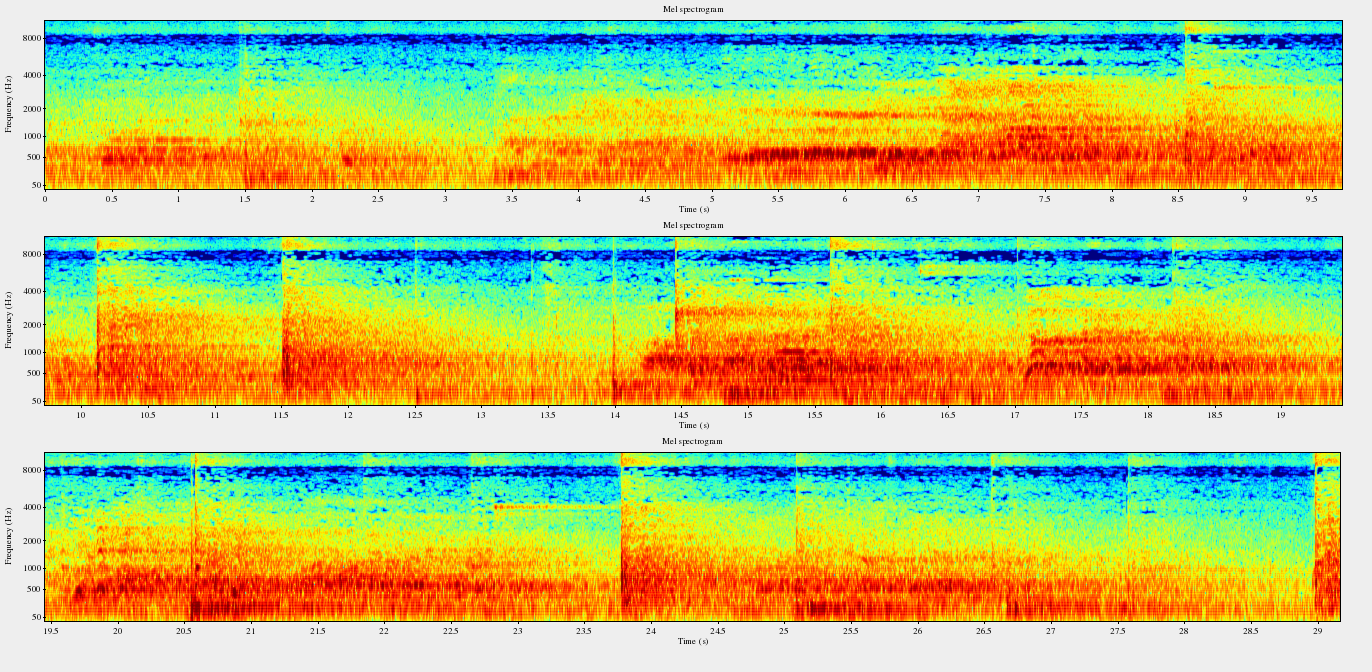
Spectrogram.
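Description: Men talk and call out in a large echoing hall.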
